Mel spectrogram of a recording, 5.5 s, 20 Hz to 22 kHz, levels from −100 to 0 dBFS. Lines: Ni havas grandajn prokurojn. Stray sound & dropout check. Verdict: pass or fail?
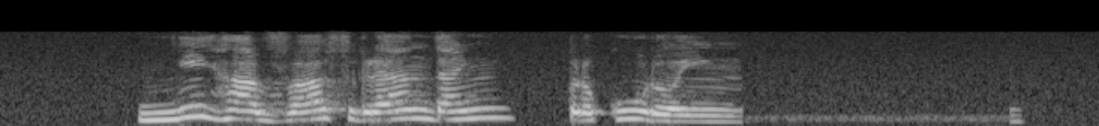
pass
